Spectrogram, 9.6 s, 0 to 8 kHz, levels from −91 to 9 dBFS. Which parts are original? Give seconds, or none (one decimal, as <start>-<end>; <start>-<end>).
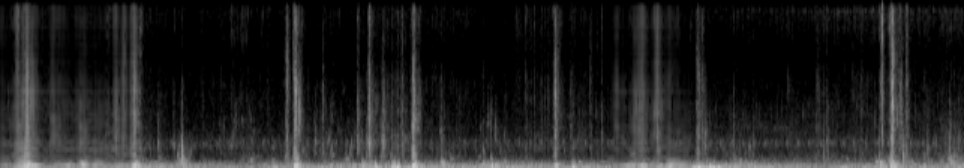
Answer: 1.4-6.1; 6.9-9.6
